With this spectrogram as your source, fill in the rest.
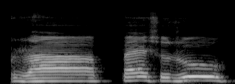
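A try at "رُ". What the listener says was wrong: রা নয়, র, র, নূরু, নূরু। নু বলে এক আলিফ পরিমাণ টান হবে, কিন্তু রু টান হবে না।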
